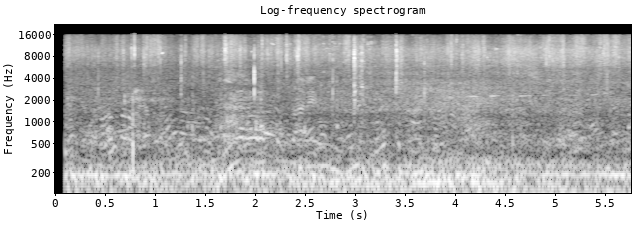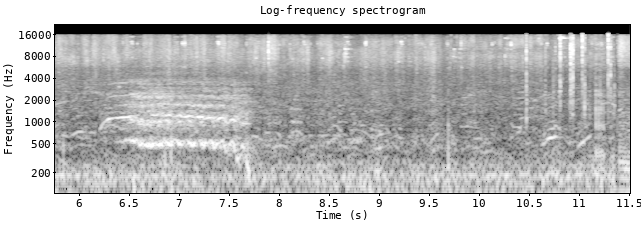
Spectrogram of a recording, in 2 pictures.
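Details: Horses at the village fiesta of Mirandilla in 2020; a loud whinny with stacked harmonics rises and wavers for about two seconds midway, over steady crowd chatter and a low hum.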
